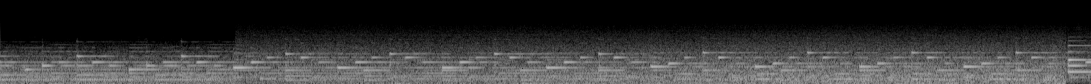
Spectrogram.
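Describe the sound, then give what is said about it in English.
Water waves wash steadily and continuously, a full, rushing surf sound that holds an even loudness throughout, with faint sustained tones running underneath and no voices. “Water is hypnotic. Water is mesmerizing. It can put you into a trance-like state.”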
